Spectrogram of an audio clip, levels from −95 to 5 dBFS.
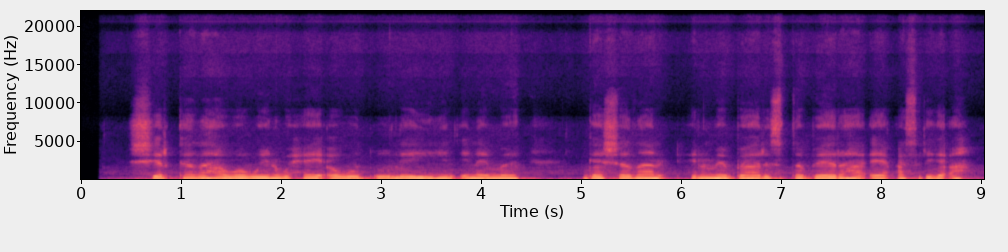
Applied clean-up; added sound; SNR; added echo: none; none; none; none.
